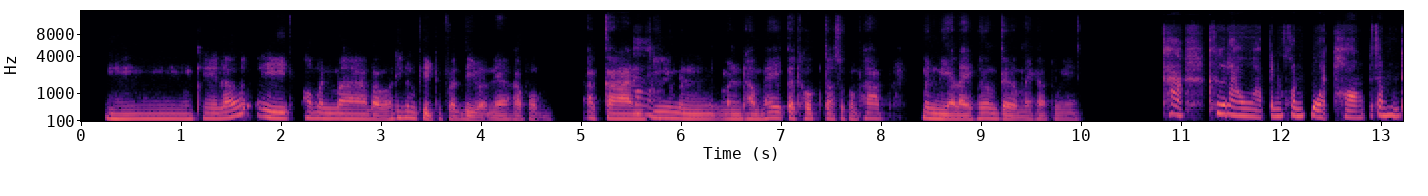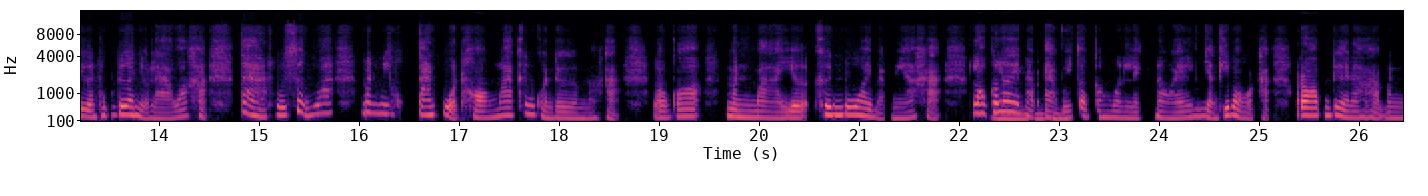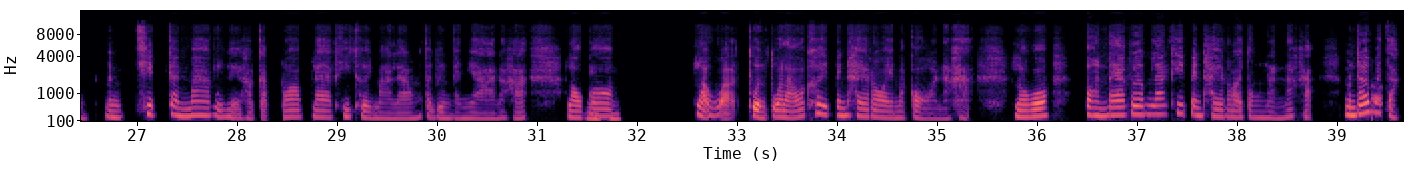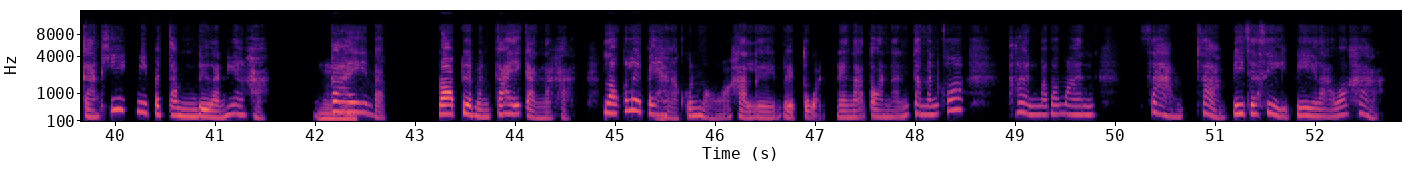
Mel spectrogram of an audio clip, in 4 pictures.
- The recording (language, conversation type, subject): Thai, advice, ทำไมฉันถึงวิตกกังวลเรื่องสุขภาพทั้งที่ไม่มีสาเหตุชัดเจน?
- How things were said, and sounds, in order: other background noise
